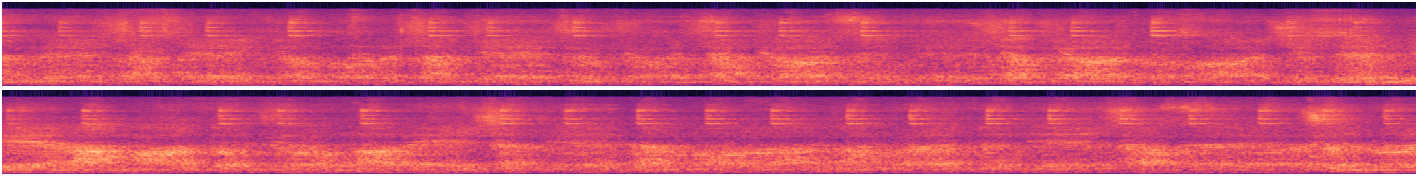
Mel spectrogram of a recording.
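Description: A group of young men chant together in low, steady voices.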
